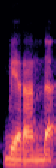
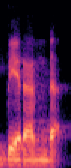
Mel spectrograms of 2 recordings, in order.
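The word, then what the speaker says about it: ベランダ: Tapi kalau bahasa Jepang dia B beranda ya. Kayak apa kayak teman kita yang dari suku Batak ya bacanya itu B jadi beranda.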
